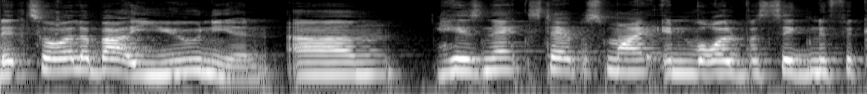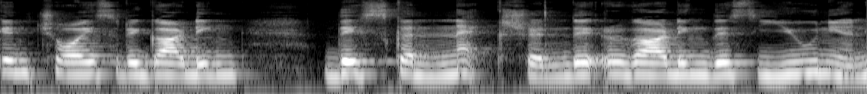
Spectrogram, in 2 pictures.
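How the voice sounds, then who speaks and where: A woman's voice: medium pitch, a bit bright. A woman hosting a live tarot reading, talking loosely with many fillers and restarts, a cold coming on. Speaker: tarot reader hosting a livestream.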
